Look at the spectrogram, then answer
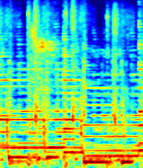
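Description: A horse gallops in The Legend of Zelda: Ocarina of Time, steady rhythmic clip-clop hoofbeats running continuously and close over game music.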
